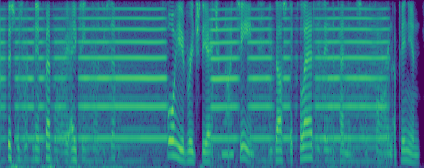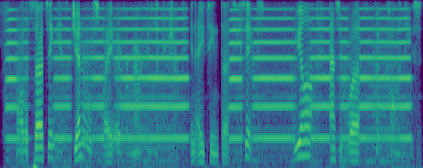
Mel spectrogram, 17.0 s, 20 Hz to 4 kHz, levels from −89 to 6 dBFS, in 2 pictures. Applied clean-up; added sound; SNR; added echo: neural separator model SepFormer WHAM!.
